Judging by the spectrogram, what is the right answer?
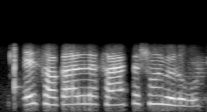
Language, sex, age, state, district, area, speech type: Bengali, female, 30-45, West Bengal, Cooch Behar, urban, conversation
